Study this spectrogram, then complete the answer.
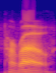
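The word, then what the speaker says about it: Perot: someone named H Ross perau it's a French name that's why we don't pronounce the t uh so H Ross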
